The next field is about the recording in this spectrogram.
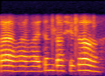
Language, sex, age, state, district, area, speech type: Manipuri, female, 30-45, Manipur, Senapati, rural, conversation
